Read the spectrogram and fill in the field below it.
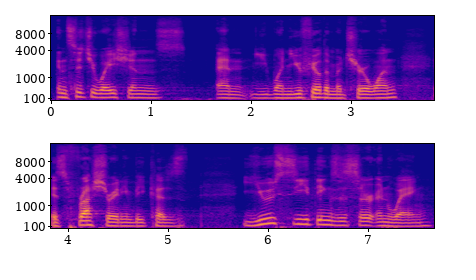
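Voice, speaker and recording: A man's voice: medium pitch, fairly even intonation, unhurried. A man in casual podcast chat who talks reflectively, offering advice and often restarting his sentences. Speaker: podcast co-host.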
